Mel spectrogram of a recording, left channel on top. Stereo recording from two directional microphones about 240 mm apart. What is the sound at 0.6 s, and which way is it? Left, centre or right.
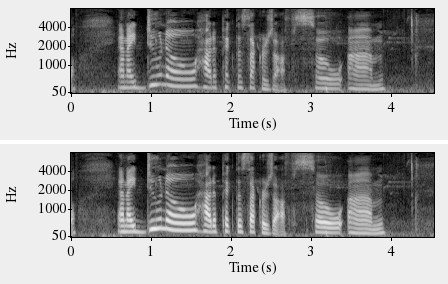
Speech, centre.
